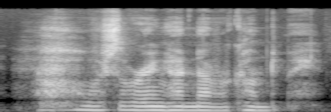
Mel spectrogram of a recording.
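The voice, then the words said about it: Imitates a film character's voice. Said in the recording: “Frodo accent or impression? ... Impression.”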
